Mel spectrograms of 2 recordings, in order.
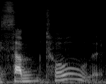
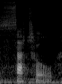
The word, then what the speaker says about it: subtle: well don't I say sub tool but the B is silent so we we just pronounce it as subtle or Island some of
